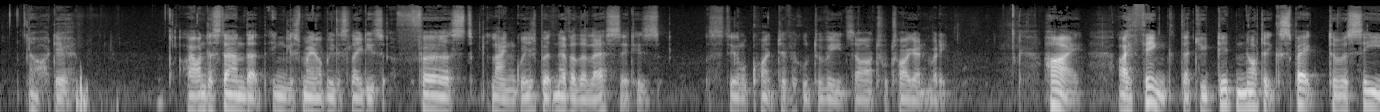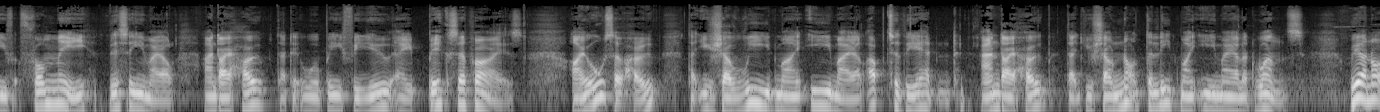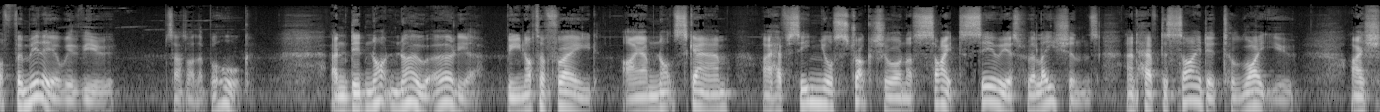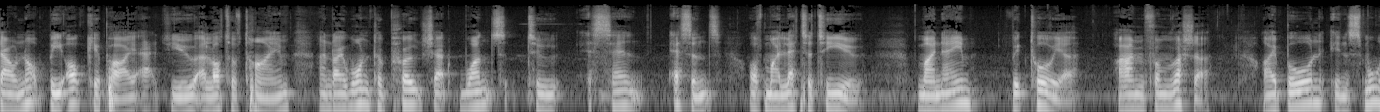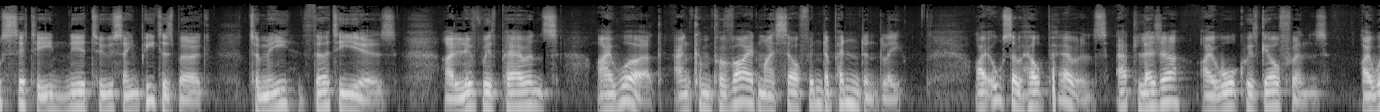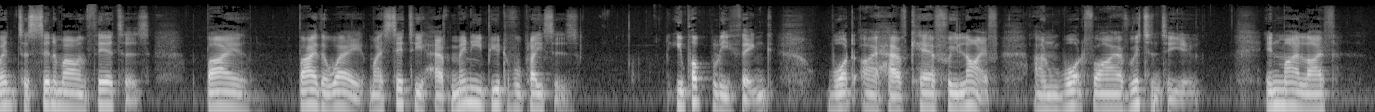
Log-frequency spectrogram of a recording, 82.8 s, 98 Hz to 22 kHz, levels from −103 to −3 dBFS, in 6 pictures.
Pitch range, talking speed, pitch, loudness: 110-140 Hz, 155 wpm, 125 Hz, -29 LUFS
